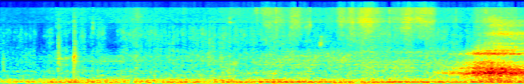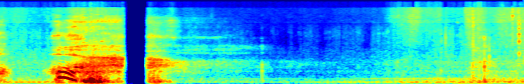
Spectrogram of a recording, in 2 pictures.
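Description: A man on a live market commentary stream yawns once, a long drawn-out breathy yawn that swells and then cuts off sharply, heard close and alone over faint room noise.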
